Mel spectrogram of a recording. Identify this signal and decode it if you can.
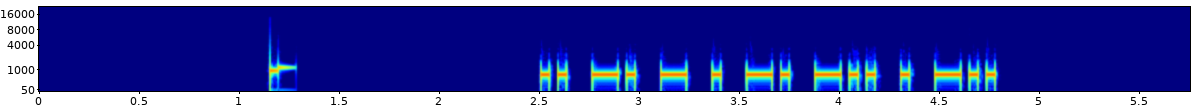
Morse code, heard as a keyed tone, about 28 wpm, 700 Hz. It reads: INTENDED
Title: ED Suffix - Top 100 Words with Base Words 28wpm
